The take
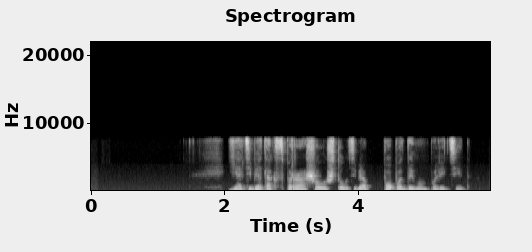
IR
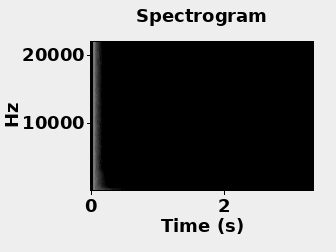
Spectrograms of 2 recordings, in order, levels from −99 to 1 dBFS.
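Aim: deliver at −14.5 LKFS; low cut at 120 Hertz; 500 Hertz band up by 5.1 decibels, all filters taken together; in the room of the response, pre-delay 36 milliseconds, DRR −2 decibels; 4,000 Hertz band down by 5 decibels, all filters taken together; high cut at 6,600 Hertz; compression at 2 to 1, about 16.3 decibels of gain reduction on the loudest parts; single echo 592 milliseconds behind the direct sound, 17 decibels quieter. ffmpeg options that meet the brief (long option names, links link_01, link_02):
-filter_complex "[0:a]highpass=120,lowpass=6600,equalizer=frequency=500:width_type=o:gain=6.5,equalizer=frequency=4000:width_type=o:gain=-6.5,acompressor=threshold=-48dB:ratio=2,aecho=1:1:592:0.141,asplit=2[link_01][link_02];[1:a]atrim=start_sample=2205,adelay=36[link_03];[link_02][link_03]afir=irnorm=-1:irlink=0,volume=5.5dB[link_04];[link_01][link_04]amix=inputs=2:normalize=0,volume=21.5dB"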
